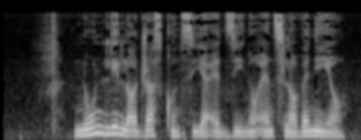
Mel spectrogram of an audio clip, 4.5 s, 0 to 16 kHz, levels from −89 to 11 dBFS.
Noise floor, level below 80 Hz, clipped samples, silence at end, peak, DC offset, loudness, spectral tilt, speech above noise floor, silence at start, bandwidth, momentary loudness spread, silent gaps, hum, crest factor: -53 dBFS; -50 dBFS; under 0.1%; 0.2 s; -2 dBFS; under 0.1%; -17 LUFS; -5.5 dB/octave; 37 dB; 0.6 s; 11.5 kHz; 10 LU; none; none; 16 dB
